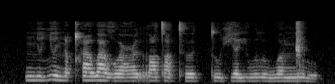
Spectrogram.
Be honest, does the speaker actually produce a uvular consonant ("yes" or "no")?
yes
